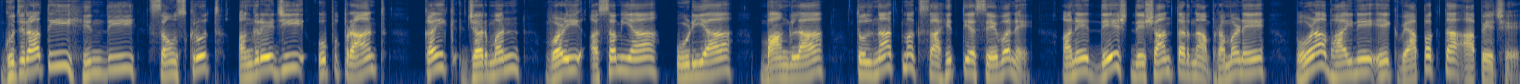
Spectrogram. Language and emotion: Gujarati, neutral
